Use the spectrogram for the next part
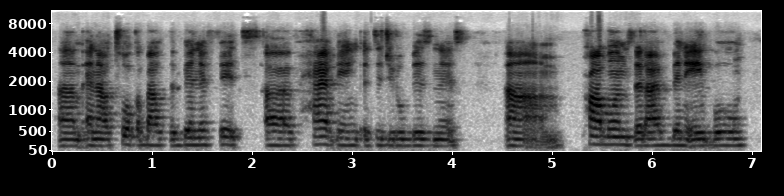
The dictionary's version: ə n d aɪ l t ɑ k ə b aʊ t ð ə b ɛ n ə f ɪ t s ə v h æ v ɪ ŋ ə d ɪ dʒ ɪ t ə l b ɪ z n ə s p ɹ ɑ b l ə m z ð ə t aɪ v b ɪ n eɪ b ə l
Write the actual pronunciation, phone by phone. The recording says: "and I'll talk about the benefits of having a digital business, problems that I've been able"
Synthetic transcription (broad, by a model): ə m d aɪ l t ɑ k ə b aʊ t ð ə b ɛ n ə f ɪ t s ə v h æ v ɪ ŋ ə d ɪ dʒ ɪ t l b ɪ z n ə s p ɹ ɑ b l ə m z ð ə t aɪ v b ɪ n eɪ b l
